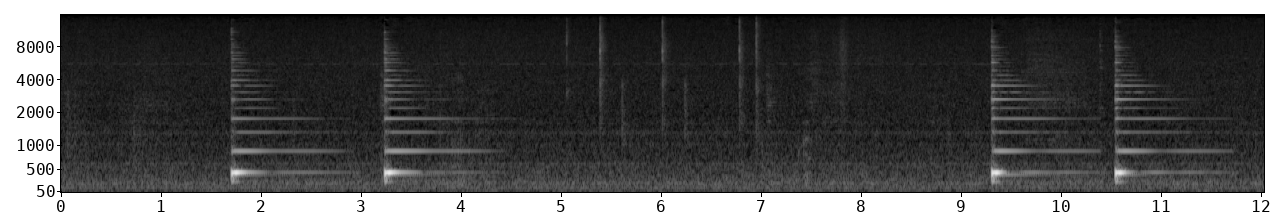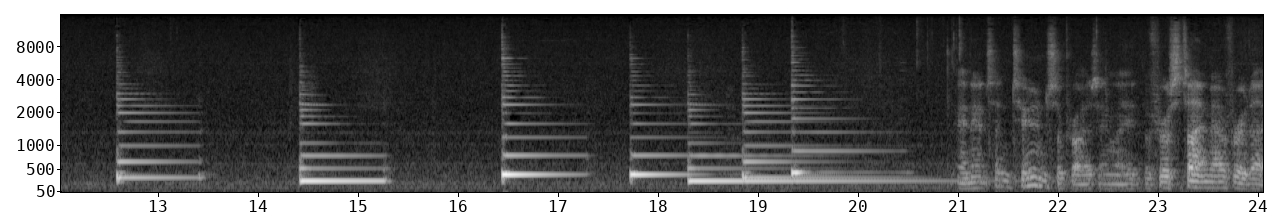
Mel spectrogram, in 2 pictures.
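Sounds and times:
mandolin strings plucked: 3.2s - 4.2s, 14.4s - 15.3s, 16.4s - 21.2s.

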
